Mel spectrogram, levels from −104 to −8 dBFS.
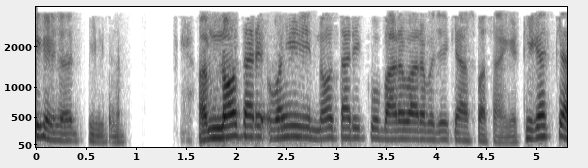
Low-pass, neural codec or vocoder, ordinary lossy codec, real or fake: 3.6 kHz; none; MP3, 24 kbps; real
